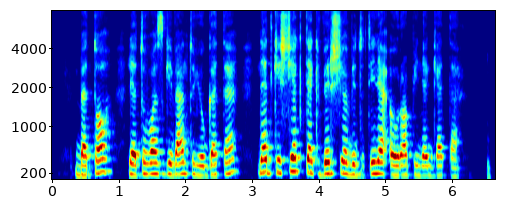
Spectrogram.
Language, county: Lithuanian, Vilnius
